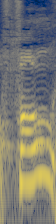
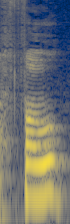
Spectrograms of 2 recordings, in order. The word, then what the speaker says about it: pho: The Pho King Way. So yeah, the Pho King Way. And it's not pho, it's pho. Yeah, so you're correctly. At least I think that's how the Vietnamese pronounce it or whatever.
